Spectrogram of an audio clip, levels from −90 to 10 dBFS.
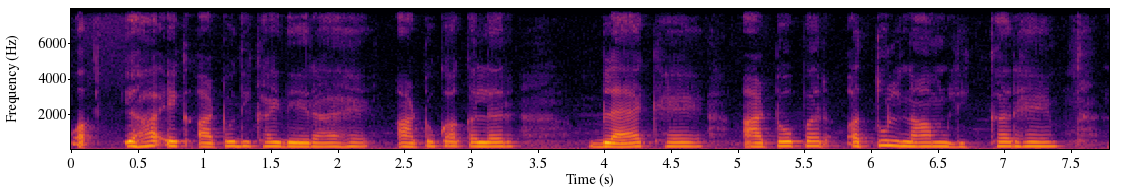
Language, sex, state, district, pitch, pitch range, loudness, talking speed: Hindi, female, Chhattisgarh, Korba, 215 Hz, 205-225 Hz, -19 LUFS, 140 wpm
